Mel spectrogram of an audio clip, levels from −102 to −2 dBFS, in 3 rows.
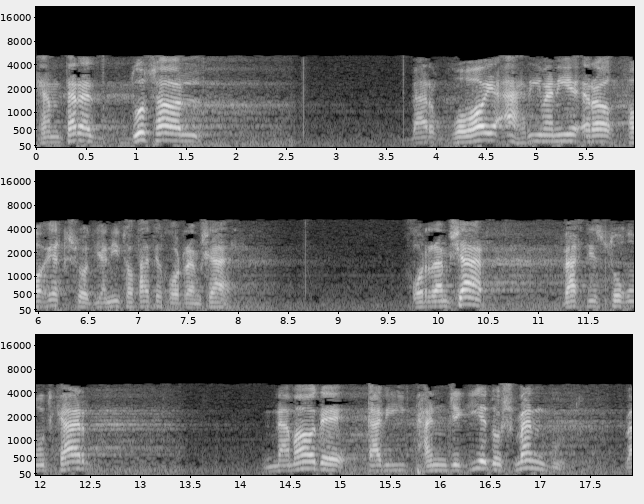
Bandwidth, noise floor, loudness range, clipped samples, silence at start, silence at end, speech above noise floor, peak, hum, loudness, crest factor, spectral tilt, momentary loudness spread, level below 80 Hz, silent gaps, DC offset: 5.4 kHz; -55 dBFS; 6 LU; under 0.1%; 0 s; 0 s; 33 dB; -4 dBFS; none; -22 LUFS; 20 dB; -5 dB/octave; 21 LU; -54 dBFS; none; under 0.1%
